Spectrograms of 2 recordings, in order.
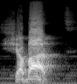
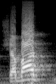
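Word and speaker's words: שבת: மிகவும் பழக்கப்பட்ட ஒரு வார்த்தை ஷபாத் ஷபாத் மீன்ஸ் ரெஸ்ட் ஷபாத் என்ற எபிரேய வார்த்தைுடைய எழுத்துக்களை உச்சரிக்கிறேன் ஷீன் காமட்ஸ் பேத் பெட்டா டவ ஷீன் பேதவ ஷபாத் இஸ்ரேலுடைய ஒரு உளவு பிரிவிருக்கு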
